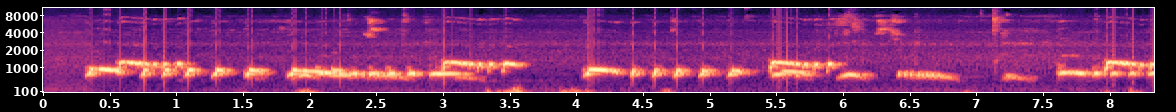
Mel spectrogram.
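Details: Hybrid of zebra dove and spotted dove singing, used as a lure to prompt other doves to sing, especially during morning sunning: clear mid-pitched coos in quick stuttering runs, a few rising notes between, short pauses between phrases.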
